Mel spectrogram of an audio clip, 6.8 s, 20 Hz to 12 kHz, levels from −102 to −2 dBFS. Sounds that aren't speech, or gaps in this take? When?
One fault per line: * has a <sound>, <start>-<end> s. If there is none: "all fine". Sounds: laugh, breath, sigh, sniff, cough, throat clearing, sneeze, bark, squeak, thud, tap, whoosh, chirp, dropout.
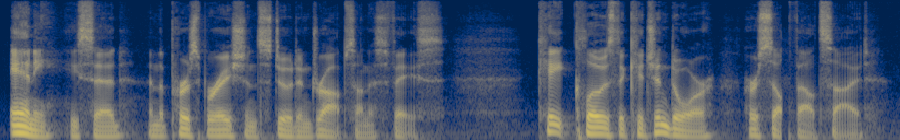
* has a dropout, 5.9-5.9 s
